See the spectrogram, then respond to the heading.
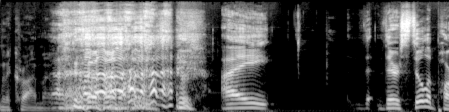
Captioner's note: laughing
